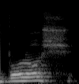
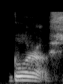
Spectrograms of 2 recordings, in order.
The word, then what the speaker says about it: Boros: pronounce your last name uh it's boros boros if you are in Hungary but it's boros in the United States and I'm not sure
